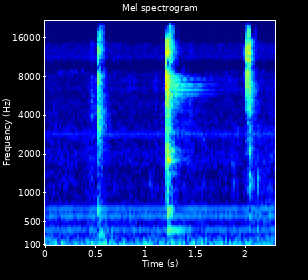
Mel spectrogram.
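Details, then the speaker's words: Ingraham SSD8 electric strike clock from about 1936, after repair and restoration, motor reinstalled and plugged in: clean even ticks about three-quarters of a second apart over faint motor hum; normal running. "and it's running"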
